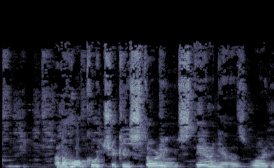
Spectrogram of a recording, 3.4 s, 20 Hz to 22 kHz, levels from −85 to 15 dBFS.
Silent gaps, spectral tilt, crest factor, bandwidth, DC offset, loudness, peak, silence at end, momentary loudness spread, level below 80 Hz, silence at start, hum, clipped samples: none; -3.5 dB/octave; 14 dB; 17 kHz; under 0.1%; -14 LUFS; 0 dBFS; 0 s; 21 LU; -58 dBFS; 0.05 s; none; under 0.1%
